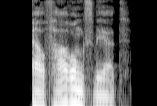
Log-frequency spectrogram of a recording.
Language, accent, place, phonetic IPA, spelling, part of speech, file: German, Germany, Berlin, [ɛɐ̯ˈfaːʁʊŋsˌveːɐ̯t], Erfahrungswert, noun, De-Erfahrungswert.ogg
- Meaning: empirical value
